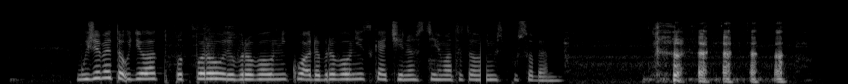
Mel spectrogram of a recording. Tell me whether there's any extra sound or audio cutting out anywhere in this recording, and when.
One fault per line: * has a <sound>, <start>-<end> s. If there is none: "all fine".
* has a dropout, 4.8-4.9 s
* has a laugh, 6.4-7.9 s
